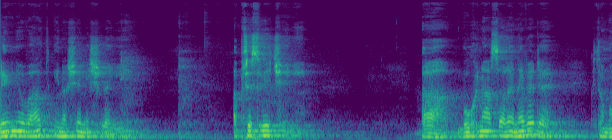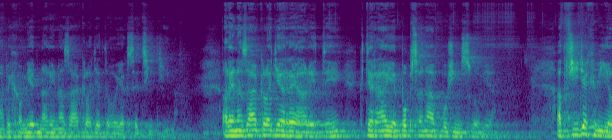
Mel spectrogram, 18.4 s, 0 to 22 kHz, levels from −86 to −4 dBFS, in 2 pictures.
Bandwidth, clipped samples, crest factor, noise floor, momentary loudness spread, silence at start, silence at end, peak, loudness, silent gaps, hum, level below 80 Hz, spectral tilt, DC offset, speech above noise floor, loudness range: over 20 kHz; under 0.1%; 20 dB; -58 dBFS; 19 LU; 0 s; 0 s; -4 dBFS; -23 LUFS; none; none; -52 dBFS; -6 dB/octave; under 0.1%; 36 dB; 6 LU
